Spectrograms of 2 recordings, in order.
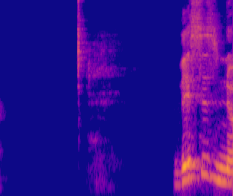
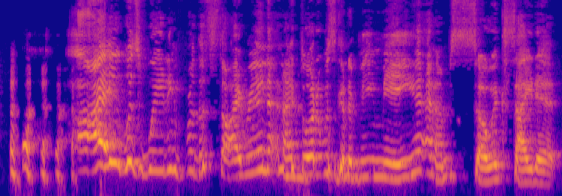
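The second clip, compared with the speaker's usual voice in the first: high, loud, gushing excitement; squealing with real delight; excited; 10 semitones higher, 8 dB louder than usual. Real, not acted. Phone call interrupt, excited squeal.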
